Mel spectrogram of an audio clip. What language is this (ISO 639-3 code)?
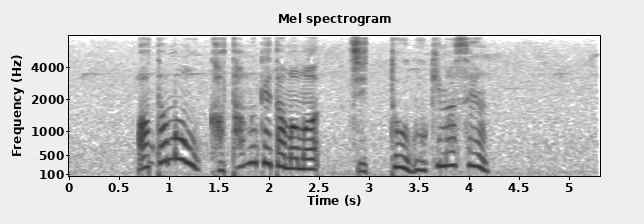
jpn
